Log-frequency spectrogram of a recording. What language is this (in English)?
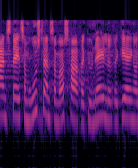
Danish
